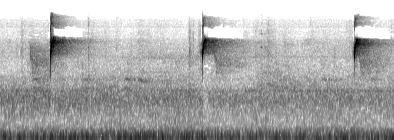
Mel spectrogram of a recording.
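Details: Juvenile northern cardinal giving three sharp, high, metallic chip notes, each a quick downward flick spaced about one and a half seconds apart, over a steady low background rumble.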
